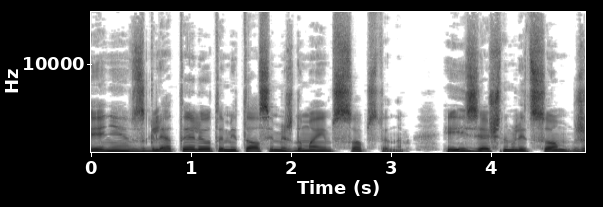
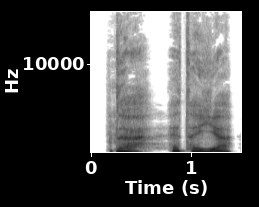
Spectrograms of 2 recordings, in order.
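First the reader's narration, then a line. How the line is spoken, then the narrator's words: Hoarse whisper. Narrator (Russian): хрипло прошептала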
